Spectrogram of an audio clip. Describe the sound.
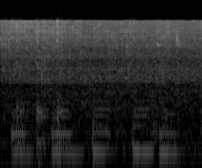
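Cooked cavatelli pasta going into a pan of zucchini sauce, a faint, steady hissing sizzle that continues evenly throughout.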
